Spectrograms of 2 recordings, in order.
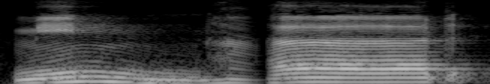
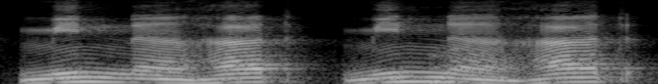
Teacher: Nun sendiri mempunyai sifat tawassud atau bainiah maka kita membacanya satu harakat minhad ditahan satu harakat dan juga di dalam kalimat yang kedua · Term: izhar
